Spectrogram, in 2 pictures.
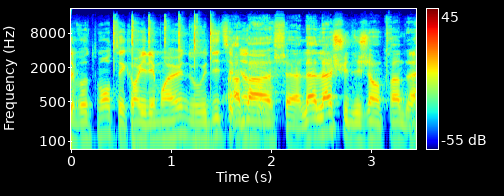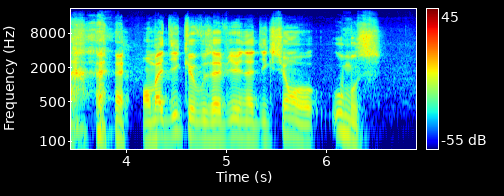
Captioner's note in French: rires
